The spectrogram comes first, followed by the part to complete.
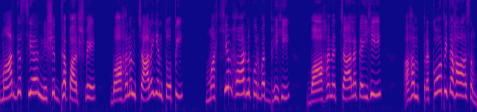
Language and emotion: Sanskrit, angry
